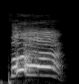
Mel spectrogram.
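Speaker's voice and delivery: high, loud cry of dismay; exasperated yell. Retold or imitated. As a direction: explode on the one word. Acted dismay at friend already winded.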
